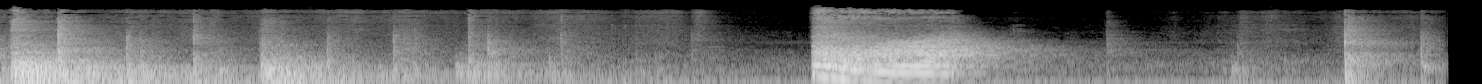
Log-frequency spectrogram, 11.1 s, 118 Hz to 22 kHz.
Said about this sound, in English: Day 77, stairwell farts. Kind of a letdown for fart, but just excited that it happened.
